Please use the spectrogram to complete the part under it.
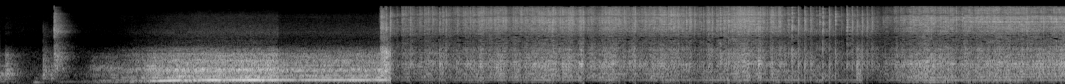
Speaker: so that was a really fast wire speed so it was just putting out way too much wire you guys could hear it popping and it's called stubbing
